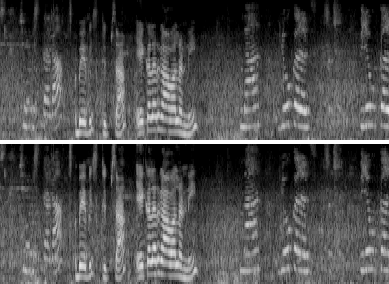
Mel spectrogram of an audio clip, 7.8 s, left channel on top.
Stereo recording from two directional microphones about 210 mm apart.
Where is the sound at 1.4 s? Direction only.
30° right (ahead or behind).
